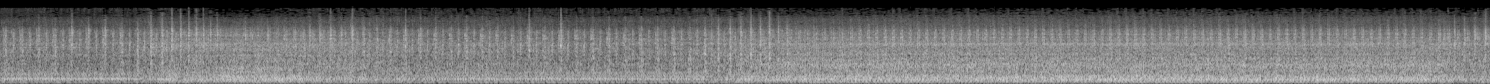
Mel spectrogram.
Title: Jeep 4.0 nasty ticking sound - broken piston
